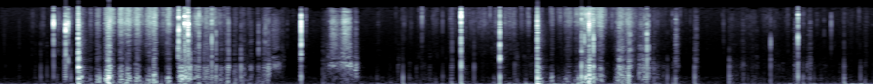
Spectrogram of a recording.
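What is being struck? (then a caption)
Aluminium foil wrapped over a microphone. Fingertips and short nails pick and pinch at crumpled aluminium foil wrapped over a microphone head, making close, irregular crinkling and crackling with sharp snaps. Dense bursts of rustle come around the second and sixth seconds, separated by brief quiet gaps. The low, muffled body of the sound sits under the brighter crackles.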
